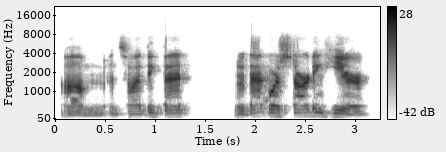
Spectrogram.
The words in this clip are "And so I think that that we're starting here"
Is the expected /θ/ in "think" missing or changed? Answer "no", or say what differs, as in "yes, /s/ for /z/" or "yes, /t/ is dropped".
no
